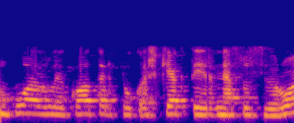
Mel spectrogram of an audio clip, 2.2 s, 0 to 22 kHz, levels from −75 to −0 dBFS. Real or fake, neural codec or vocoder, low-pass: real; none; 5.4 kHz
